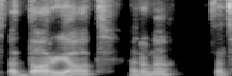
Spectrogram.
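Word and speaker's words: Adh-Dhariyat: It's Adariyat. I don't know if that's how you say it. It's what? Adariyat. Zariyat? Dariyat.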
